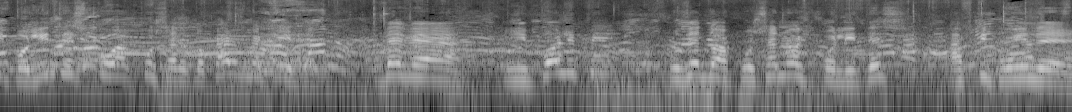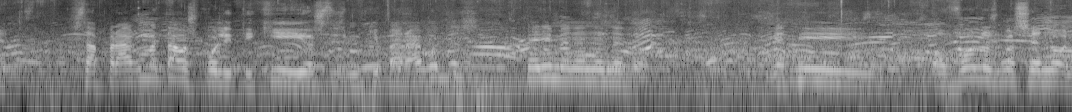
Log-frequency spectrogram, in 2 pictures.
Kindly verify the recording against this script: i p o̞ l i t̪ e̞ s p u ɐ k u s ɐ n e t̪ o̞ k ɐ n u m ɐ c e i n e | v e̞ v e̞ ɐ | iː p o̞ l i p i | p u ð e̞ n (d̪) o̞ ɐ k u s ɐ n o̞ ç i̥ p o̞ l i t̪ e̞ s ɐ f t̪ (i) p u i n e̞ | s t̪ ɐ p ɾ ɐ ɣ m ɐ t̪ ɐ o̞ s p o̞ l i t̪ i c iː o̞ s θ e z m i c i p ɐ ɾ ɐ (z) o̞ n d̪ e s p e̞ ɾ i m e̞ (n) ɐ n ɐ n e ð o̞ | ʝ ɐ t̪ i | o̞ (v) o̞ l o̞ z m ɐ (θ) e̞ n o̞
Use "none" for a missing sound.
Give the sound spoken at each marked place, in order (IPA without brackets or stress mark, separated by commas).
d̪, i, ɣ, n, v, s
